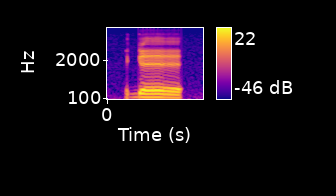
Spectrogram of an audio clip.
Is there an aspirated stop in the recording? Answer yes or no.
no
